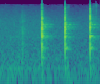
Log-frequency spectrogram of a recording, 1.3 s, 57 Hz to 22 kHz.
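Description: A knife is tapped three times on the rib bones of a fish being filleted. Each tap gives a short, hard, bright knock with a tonal ring near 1.8 kHz that dies away almost at once. The firm knock shows the fish is solid bone through the ribs, which is why these fish are hard to fillet.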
